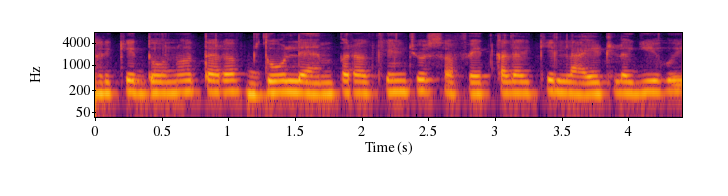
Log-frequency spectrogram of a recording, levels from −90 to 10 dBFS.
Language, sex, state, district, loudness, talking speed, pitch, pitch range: Hindi, female, Haryana, Charkhi Dadri, -14 LUFS, 205 wpm, 180 Hz, 175-190 Hz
